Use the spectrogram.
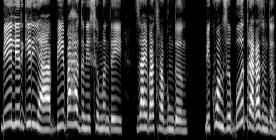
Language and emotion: Bodo, angry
